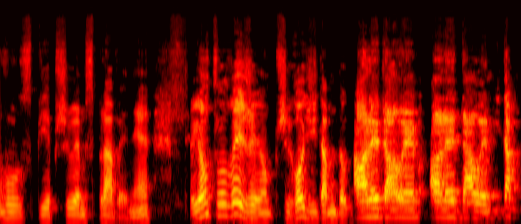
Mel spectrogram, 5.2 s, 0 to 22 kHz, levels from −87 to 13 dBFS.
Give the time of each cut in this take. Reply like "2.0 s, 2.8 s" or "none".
1.9 s, 3.5 s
